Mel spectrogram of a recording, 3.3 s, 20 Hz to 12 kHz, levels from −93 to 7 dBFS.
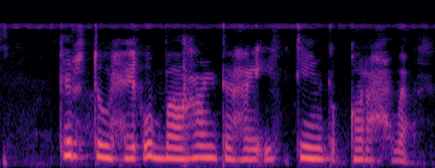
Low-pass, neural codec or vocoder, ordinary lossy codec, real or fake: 7.2 kHz; codec, 16 kHz, 2 kbps, FreqCodec, larger model; none; fake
